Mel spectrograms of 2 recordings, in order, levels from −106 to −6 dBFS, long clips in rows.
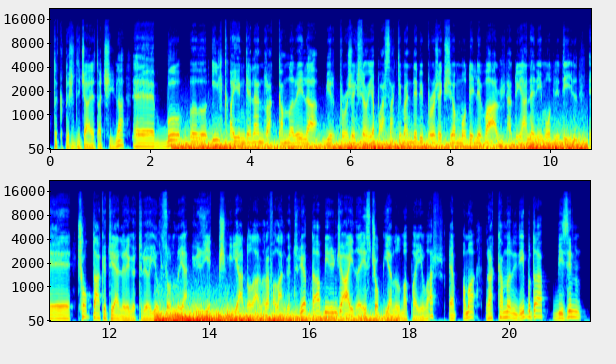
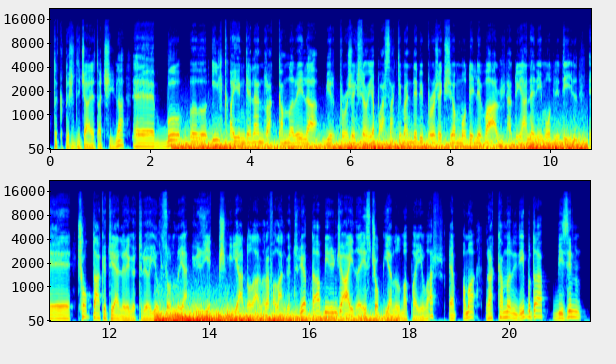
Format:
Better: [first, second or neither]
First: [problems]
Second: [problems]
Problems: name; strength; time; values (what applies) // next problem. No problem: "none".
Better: neither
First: wind noise on the microphone; heavy; from 2.5 to 11 s and from 13 to 18 s; 5 dB below the speech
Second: wind noise on the microphone; heavy; from 2.5 to 11 s and from 13 to 18 s; 5 dB below the speech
